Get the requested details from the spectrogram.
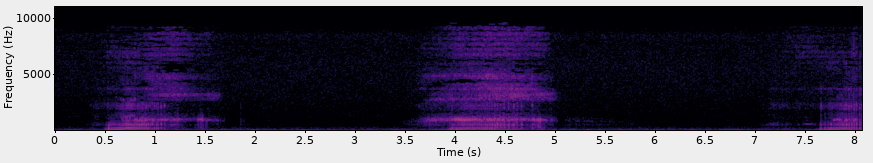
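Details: Rough, rattling snores on each breath in, about every three to four seconds, in a quiet room; ordinary snoring during sleep.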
